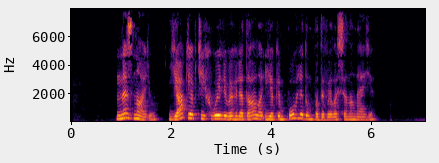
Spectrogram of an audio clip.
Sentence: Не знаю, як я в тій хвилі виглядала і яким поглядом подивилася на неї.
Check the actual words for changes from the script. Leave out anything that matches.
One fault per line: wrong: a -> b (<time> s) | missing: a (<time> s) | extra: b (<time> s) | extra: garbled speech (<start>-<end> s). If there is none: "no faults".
no faults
